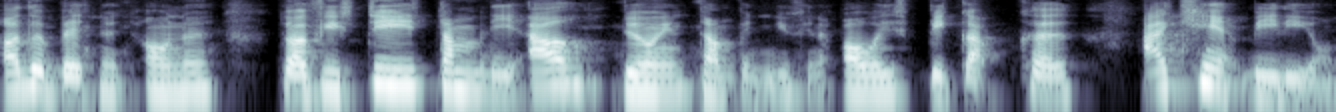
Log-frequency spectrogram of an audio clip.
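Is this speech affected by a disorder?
Yes: deafblind, born deaf; narrowed visual field; hearing aid on right, cochlear implant on left, about 40 degree visual field; can speak, signing easier than speaking English in videos.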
